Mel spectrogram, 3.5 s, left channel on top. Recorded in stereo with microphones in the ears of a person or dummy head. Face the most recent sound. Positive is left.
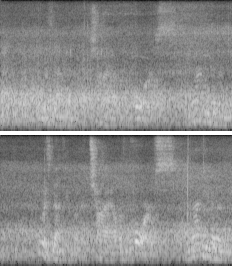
turn(degrees=-65)  # may be behind; listen again after turning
